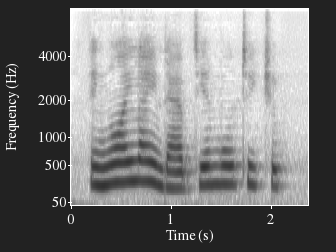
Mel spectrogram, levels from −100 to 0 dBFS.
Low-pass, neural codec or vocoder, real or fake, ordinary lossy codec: none; codec, 16 kHz, 0.5 kbps, FunCodec, trained on LibriTTS, 25 frames a second; fake; none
